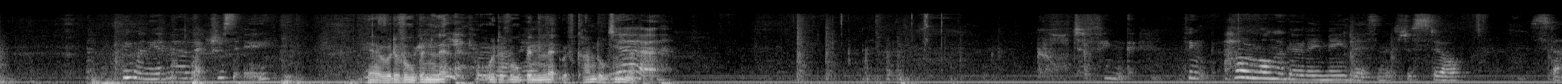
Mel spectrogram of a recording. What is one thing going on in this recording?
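A young woman speaks close by in a low, muffled voice.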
